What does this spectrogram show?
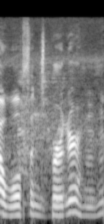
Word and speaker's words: Wolfensberger: Levi Wolfensberger, match number 29. Did I pronounce that right, Steve? Yeah, Wolfensberger. Yep, that's right.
